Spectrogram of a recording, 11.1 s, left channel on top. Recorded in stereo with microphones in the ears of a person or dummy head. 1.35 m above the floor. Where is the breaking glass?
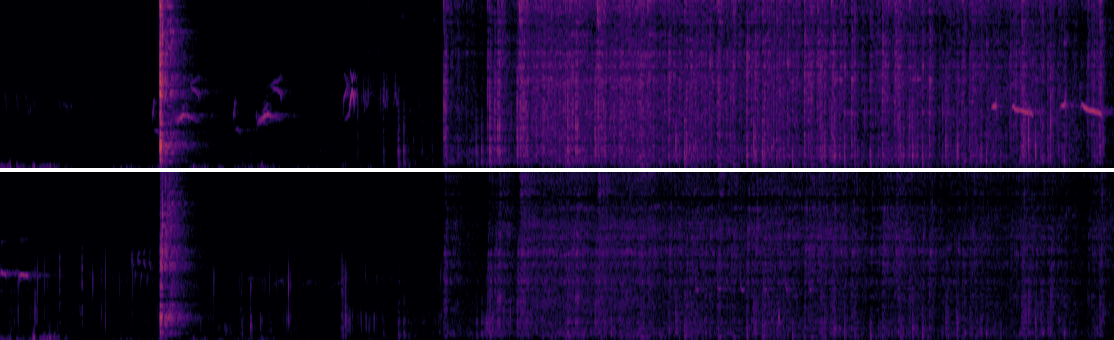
55° left (ahead or behind), 1.5 m.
